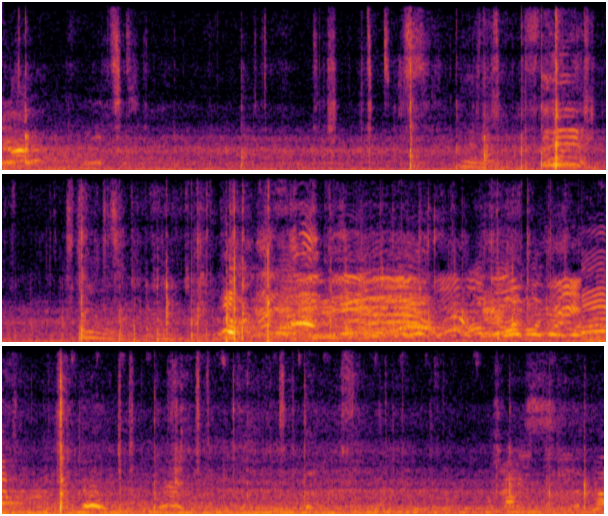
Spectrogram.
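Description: Tennis-court ambience: indistinct voices of players and spectators, thickest in a burst of overlapping voices past the middle, with a few sharp hits of racket on ball scattered through.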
